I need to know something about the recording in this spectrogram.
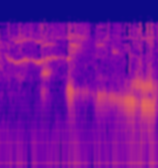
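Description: A woman's long vocal yawn: a high squeaky pitch for about the first second, then a lower drawn-out tone that slides slowly downward.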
